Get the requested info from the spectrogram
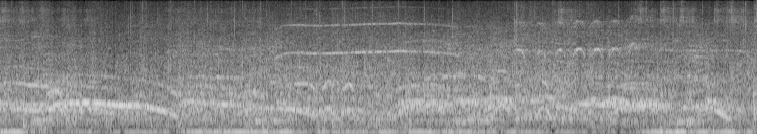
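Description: Arena crowd cheering after a knockout, with pitched calls and whistles gliding up and down over a steady low drone.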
